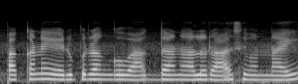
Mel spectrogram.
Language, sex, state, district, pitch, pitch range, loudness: Telugu, female, Andhra Pradesh, Chittoor, 225 Hz, 215-235 Hz, -16 LUFS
